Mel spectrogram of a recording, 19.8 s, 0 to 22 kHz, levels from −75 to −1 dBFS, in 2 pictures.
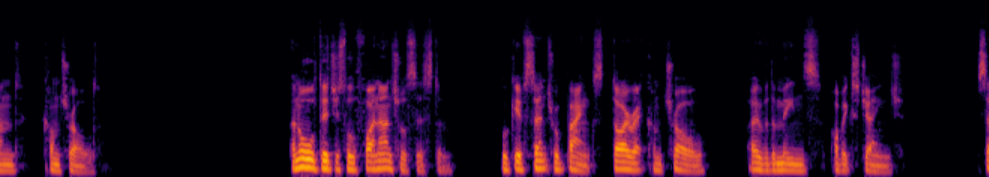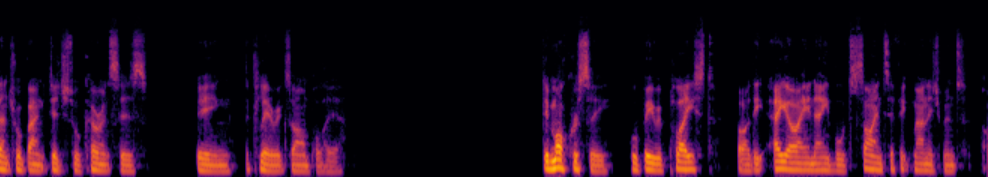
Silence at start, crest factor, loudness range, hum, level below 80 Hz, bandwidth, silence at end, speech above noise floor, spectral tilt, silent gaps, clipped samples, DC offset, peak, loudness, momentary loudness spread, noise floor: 0 s; 22 dB; 7 LU; none; -60 dBFS; 14.5 kHz; 0 s; over 65 dB; -5.5 dB/octave; none; under 0.1%; under 0.1%; -4 dBFS; -25 LUFS; 15 LU; under -90 dBFS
